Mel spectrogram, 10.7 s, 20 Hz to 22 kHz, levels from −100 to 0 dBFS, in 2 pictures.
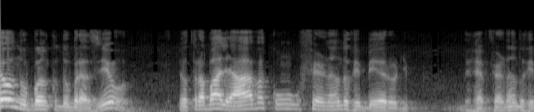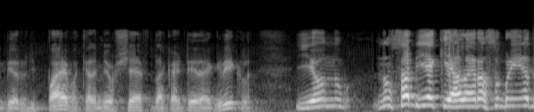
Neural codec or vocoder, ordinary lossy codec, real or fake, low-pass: none; none; real; 7.2 kHz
